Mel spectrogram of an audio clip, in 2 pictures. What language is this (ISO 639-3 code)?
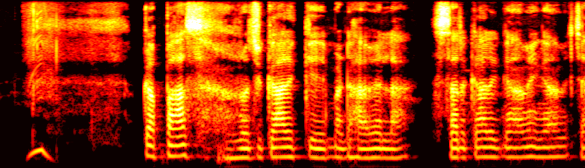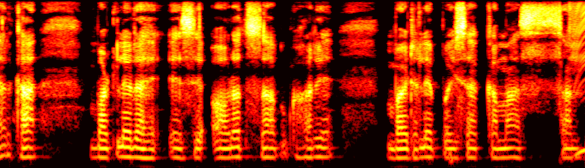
bho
